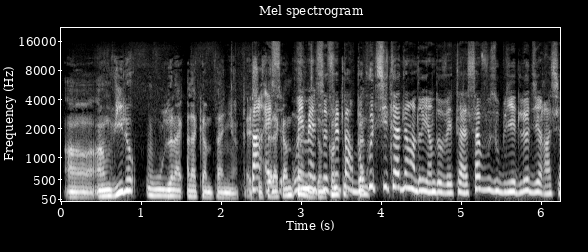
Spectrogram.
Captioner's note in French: Voix journaliste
